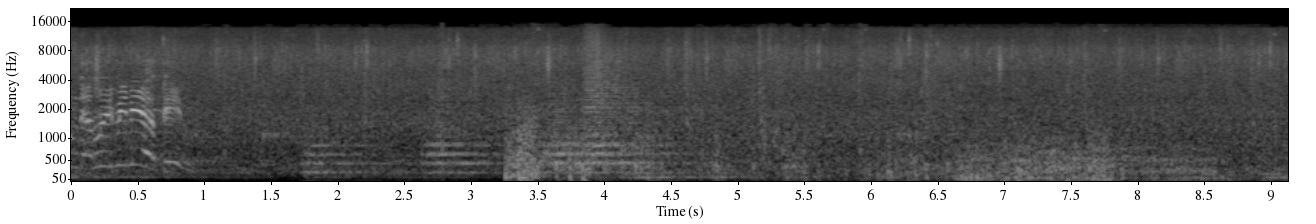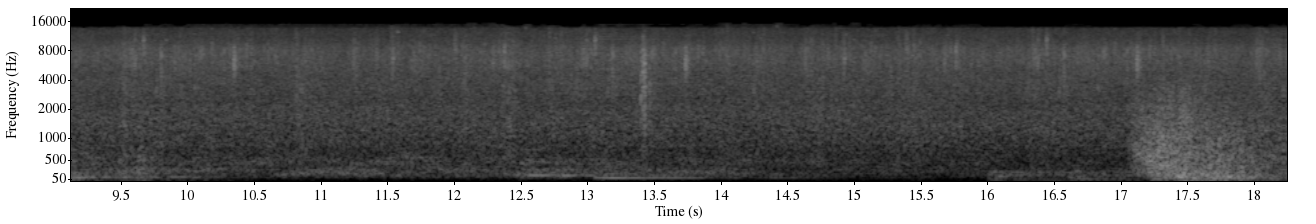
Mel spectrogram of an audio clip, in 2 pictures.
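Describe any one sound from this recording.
Rain falls steadily.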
